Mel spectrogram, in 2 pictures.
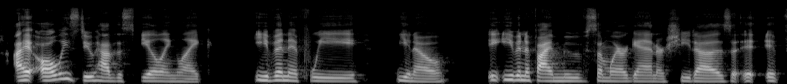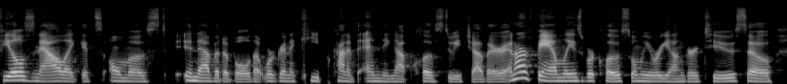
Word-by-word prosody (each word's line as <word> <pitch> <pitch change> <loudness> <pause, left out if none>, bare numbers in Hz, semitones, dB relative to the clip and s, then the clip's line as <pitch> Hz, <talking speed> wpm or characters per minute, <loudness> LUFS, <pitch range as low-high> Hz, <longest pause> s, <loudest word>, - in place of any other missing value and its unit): I 185 +3 +11
always 220 +6 +5
do 180 0 +2
have 165 -3 +3
this 155 -4 -9
feeling, 150 -3 -1
like, 130 -3 -5 0.4
even 195 -1 +3
if 165 -2 -3
we 150 -3 -3 0.3
you 180 -3 -2
know, 135 -2 -2 0.4
e 200 - +2
even 205 -2 +3
if 185 0 -4
I 165 -1 +9
move 155 -1 -5
somewhere 155 -2 -2
again 145 -1 -2
or 130 - -4
she 155 +4 -6
does, 140 -2 +1
it 480 -1 -2
it 165 - -3
feels 190 -2 +3
now 145 0 +4
like 145 -3 -2
it's 140 0 -10
almost 145 - -5 0.2
inevitable 150 -6 -1
that 140 - -4
we're 160 -1 -4
gonna 150 -2 -4
keep, 160 +2 -9
kind 160 -4 0
of 130 - -13
ending 145 -3 -5
up 130 - -2
close 145 -1 -3
to 140 - -9
each 130 +2 -8
other, 125 0 0
and 180 - +2
our 290 +1 +5
families 165 - +4
were 165 0 +1
close 145 +1 -1
when 155 - -2
we 145 -2 -3
were 140 0 -2
younger, 135 0 -4
too, 145 +2 -4
so 150 -4 0
150 Hz, 200 wpm, -24 LUFS, 140-170 Hz, 0.4 s, I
